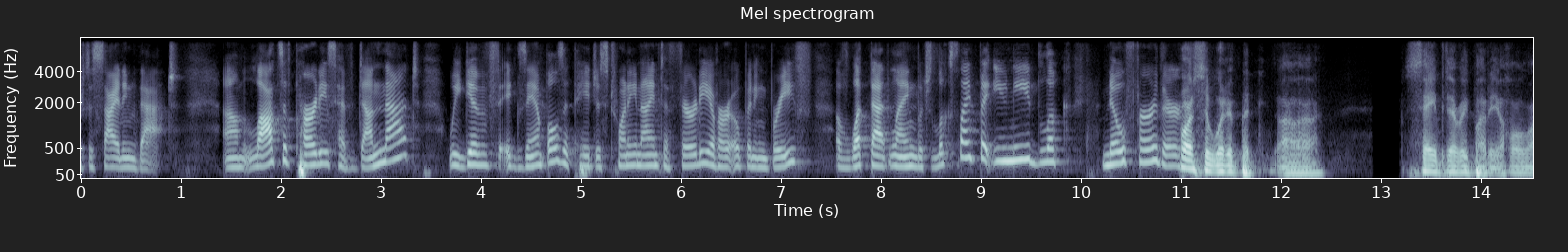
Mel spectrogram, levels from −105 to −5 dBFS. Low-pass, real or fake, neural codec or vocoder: 7.2 kHz; fake; codec, 16 kHz, 2 kbps, FunCodec, trained on Chinese and English, 25 frames a second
